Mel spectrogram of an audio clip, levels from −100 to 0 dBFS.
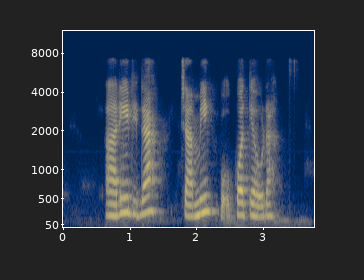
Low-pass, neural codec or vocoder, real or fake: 7.2 kHz; codec, 16 kHz, 1 kbps, X-Codec, HuBERT features, trained on LibriSpeech; fake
